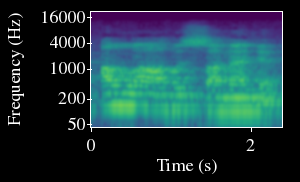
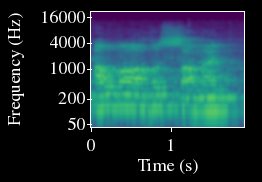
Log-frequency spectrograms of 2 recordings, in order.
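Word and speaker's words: الله الصمد: Nah, kalau kita baca Allahus Samad, artinya apa? Allah tempat bergantung. Kalau kita baca tanpa qalqalah, tanpa kita pantulkan, artinya berbeda. Allahus Samad, berarti seakan-akan belakangnya ta. Allahus Samad, bukan dal lagi, ta jadinya.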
